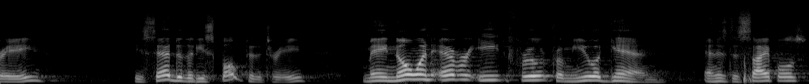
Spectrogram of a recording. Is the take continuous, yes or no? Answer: no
